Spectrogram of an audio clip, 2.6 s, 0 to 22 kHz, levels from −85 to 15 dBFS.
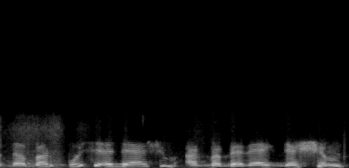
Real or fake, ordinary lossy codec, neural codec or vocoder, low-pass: real; Opus, 32 kbps; none; 7.2 kHz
